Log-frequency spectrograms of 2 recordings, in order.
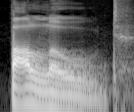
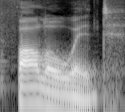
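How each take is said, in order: First: The final D joins straight onto 'follow'. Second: The final D is not joined straight onto 'follow'. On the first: The speaker calls it right. "Você sai do follow e entra no D" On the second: The speaker calls it wrong. "Não é followed"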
